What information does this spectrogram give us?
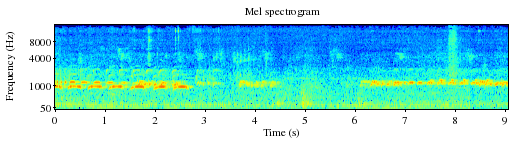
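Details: Zebra dove song to prompt other doves to sing: rapid pulsed cooing trills, one phrase layered over another early on, then a longer soft purring run, against steady low background noise.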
